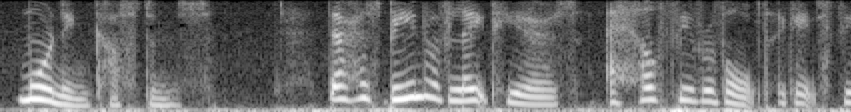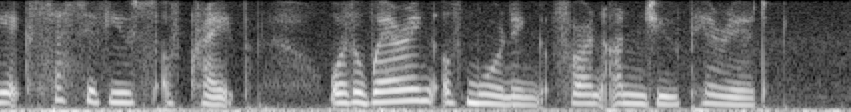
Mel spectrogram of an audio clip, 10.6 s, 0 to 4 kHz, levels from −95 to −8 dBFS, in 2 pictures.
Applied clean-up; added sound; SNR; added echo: none; none; none; none.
